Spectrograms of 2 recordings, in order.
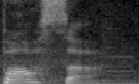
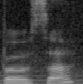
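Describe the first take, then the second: First: The word is said like 'bossa nova'. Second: The word is not said like 'bossa nova'. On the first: The speaker calls it right. "Like bossa nova" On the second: The speaker calls it wrong. "I called it Bosa"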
